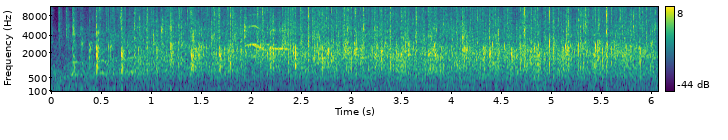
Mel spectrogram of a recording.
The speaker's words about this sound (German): Es klatschen auch Männer. Ich habe gerade mal genau geguckt, es klatschen mehr Frauen, aber auch Männer.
